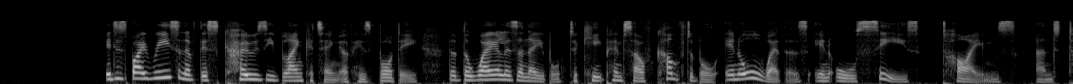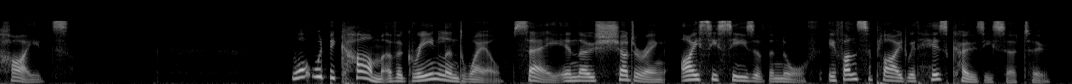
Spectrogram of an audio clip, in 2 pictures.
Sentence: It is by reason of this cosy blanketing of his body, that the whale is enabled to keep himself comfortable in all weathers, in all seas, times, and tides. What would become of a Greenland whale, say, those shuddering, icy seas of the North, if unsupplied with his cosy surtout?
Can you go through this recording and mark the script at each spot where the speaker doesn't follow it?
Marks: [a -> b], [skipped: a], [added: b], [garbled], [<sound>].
It is by reason of this cosy blanketing of his body, that the whale is enabled to keep himself comfortable in all weathers, in all seas, times, and tides. What would become of a Greenland whale, say, [added: in] those shuddering, icy seas of the North, if unsupplied with his cosy surtout?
